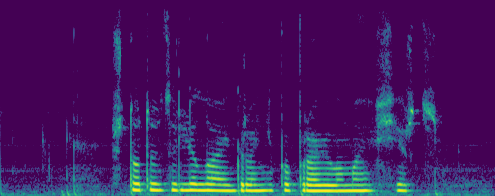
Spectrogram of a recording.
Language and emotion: Russian, sad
